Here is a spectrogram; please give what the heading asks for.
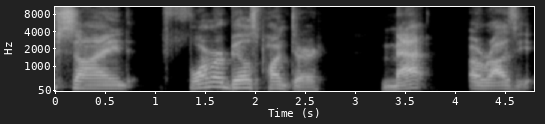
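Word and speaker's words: Araiza: The Chiefs have signed former Bills punter Matt Arazia, I think is how you say his last name, Arizia.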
